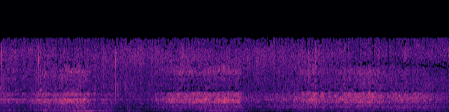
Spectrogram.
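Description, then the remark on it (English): A car engine hums steadily for several seconds, its pitch rising and falling slightly as the vehicle pulls away, with a rushing, noisy wash layered over the low drone. “How do you like this boat? Beats walking, huh? Yes, sir. Yeah, it's a nice car.”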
